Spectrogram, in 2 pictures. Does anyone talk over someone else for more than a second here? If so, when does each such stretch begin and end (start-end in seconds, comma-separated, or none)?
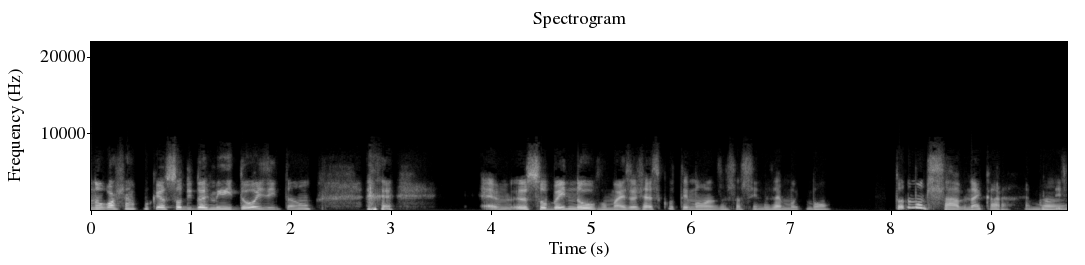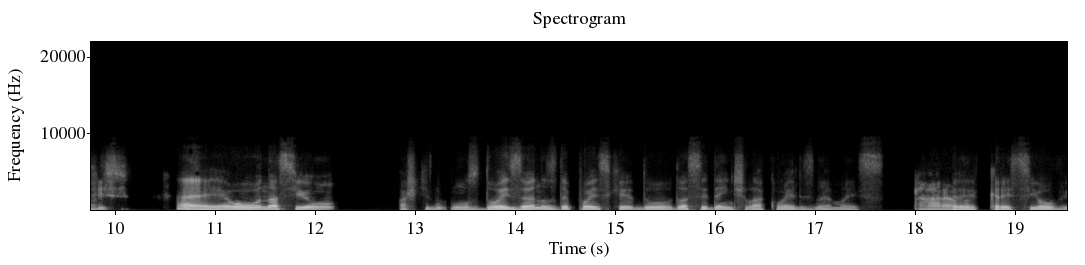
none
